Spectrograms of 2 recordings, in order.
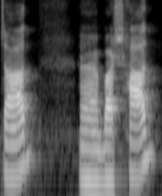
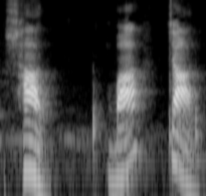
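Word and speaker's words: চাদ: অনেকে উত্তর লিখেছেন তনুজা ইয়াসমিন, সাদ, নীলোফা ইয়াসমিন, চাঁদ বা সাদ, ঠিকই আছে। এই রাষ্ট্রটি আফ্রিকা মহাদেশের সাদ বা চাঁদ, দুই রকমের উচ্চারণই হয়, তো সাদটাই হচ্ছে বেশি অ্যাপ্রোপ্রিয়েট।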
